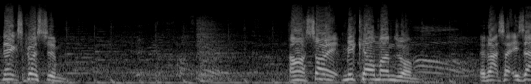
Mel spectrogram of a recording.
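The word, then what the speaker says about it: Mikael Mandron: Oh, sorry, Mikel Mandron. If that's, is that how you pronounce it correctly?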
